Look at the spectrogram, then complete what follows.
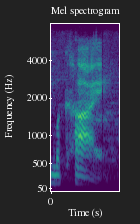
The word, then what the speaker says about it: Mai: Mai sounds like it is Mai. That's how coach Nick said it.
